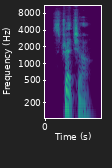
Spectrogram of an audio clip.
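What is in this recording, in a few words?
"stretcher", Australian English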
